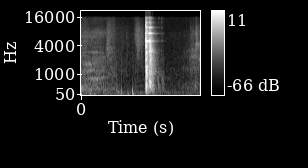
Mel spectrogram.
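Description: A single sharp metallic clink about a second in, ringing briefly: a small metal object knocking against a hard surface on the workbench.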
